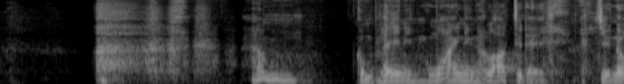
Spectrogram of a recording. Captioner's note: sighs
